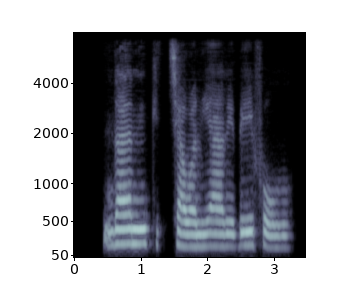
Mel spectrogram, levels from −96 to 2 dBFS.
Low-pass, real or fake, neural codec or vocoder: 7.2 kHz; fake; codec, 16 kHz, 1.1 kbps, Voila-Tokenizer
